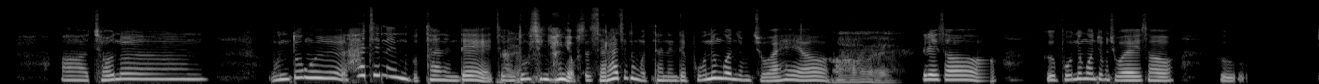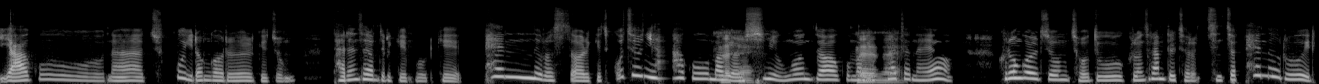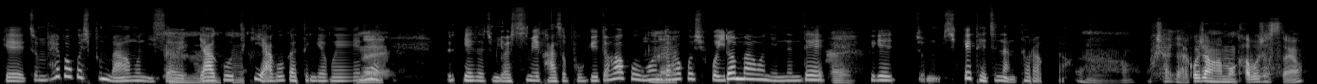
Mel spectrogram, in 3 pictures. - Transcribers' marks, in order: laughing while speaking: "운동신경이"; distorted speech; tapping; other background noise
- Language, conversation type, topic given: Korean, unstructured, 취미를 즐기지 않는 사람들에 대해 어떻게 생각하시나요?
